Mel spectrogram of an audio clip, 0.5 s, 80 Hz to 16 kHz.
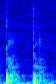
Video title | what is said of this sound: Cooks and Books #2—Dinner Rolls | it has a sort of hollow sound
